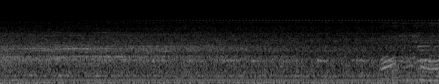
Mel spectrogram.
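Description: Steady low room noise with a constant hum. Near the end a short, wavering high-pitched call begins.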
